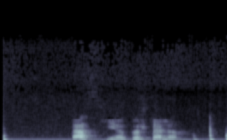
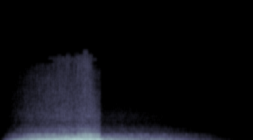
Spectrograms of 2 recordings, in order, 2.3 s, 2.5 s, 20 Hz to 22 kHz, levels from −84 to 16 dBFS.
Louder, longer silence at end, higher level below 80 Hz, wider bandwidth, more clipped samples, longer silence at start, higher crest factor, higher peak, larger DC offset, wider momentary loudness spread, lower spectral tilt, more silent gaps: second, -23 LUFS vs -16 LUFS; second, 0 s vs 1 s; second, -38 dBFS vs -26 dBFS; first, 15.5 kHz vs 5.4 kHz; neither; about the same, 0.05 s vs 0.1 s; about the same, 20 dB vs 16 dB; about the same, -2 dBFS vs -2 dBFS; neither; first, 25 LU vs 20 LU; second, -7.5 dB/octave vs -9.5 dB/octave; neither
